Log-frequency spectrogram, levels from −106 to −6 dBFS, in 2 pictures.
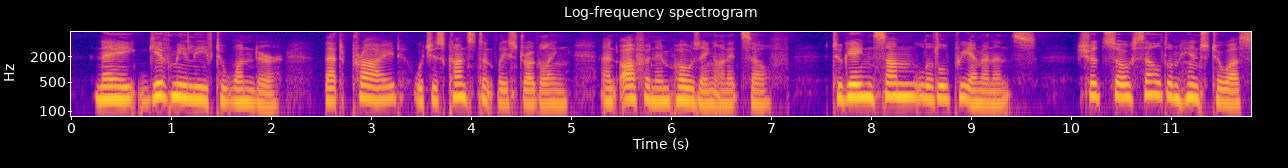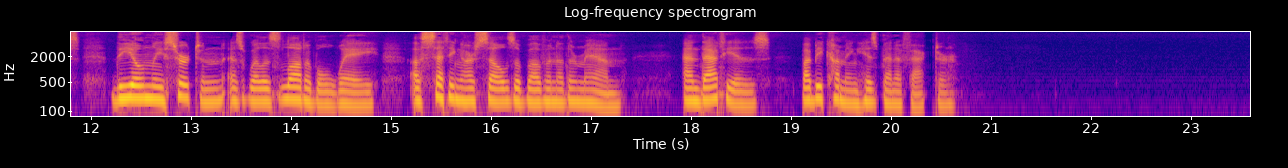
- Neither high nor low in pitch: Yes, medium, 180 Hz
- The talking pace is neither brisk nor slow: No, slow, 125 wpm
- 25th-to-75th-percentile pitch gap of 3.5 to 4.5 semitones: Yes, average, 4.2 semitones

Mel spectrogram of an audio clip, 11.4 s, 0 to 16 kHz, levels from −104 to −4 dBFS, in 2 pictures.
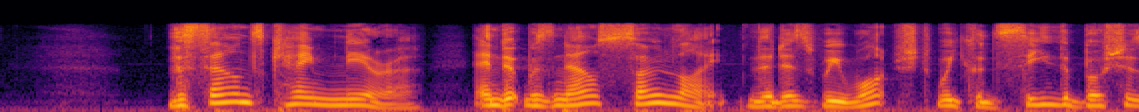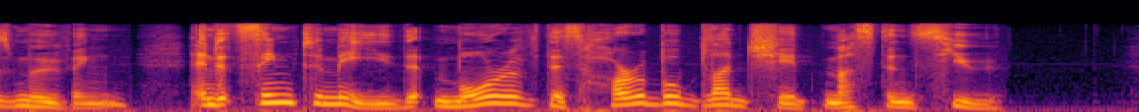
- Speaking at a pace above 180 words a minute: No, average, 175 wpm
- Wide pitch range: Yes, wide, 6.1 semitones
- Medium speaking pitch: Yes, medium, 150 Hz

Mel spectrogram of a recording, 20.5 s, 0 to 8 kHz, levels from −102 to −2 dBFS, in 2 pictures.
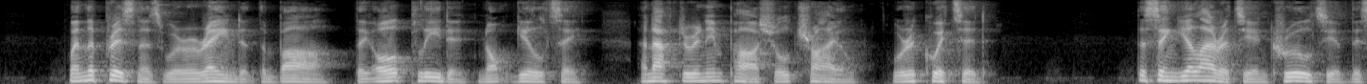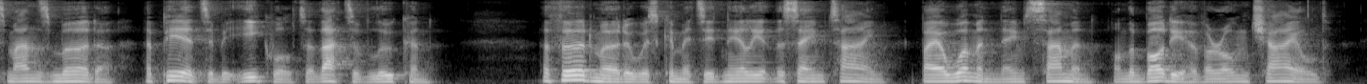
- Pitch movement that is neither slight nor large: Yes, average, 3.9 semitones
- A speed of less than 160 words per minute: No, average, 170 wpm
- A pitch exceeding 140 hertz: No, low, 110 Hz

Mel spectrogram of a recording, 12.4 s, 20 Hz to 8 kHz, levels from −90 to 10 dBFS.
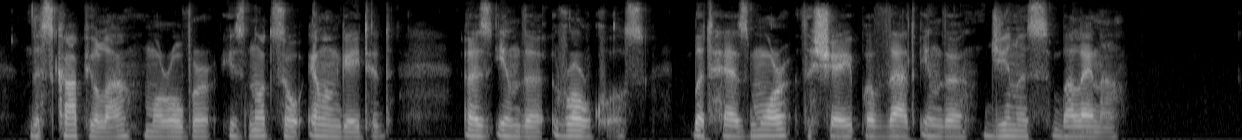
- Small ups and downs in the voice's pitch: Yes, narrow, 1.8 semitones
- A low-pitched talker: Yes, low, 115 Hz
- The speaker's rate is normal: No, slow, 105 wpm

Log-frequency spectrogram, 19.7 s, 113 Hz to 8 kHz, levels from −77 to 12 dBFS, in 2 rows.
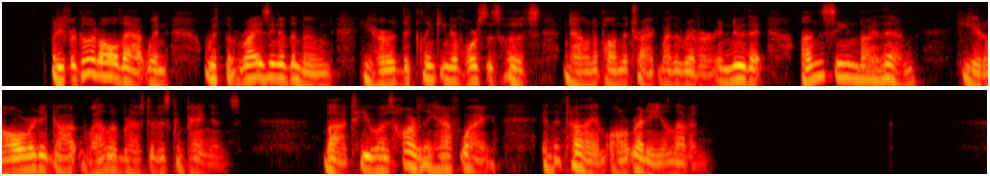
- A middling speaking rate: Yes, average, 155 wpm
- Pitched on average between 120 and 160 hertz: Yes, low, 135 Hz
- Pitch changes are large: No, average, 4.6 semitones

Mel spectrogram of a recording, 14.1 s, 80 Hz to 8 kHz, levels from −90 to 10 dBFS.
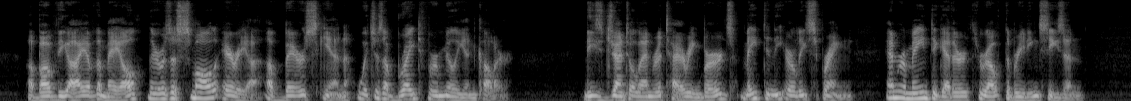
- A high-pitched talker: No, low, 125 Hz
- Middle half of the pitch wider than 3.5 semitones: Yes, average, 5.3 semitones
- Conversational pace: Yes, average, 155 wpm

